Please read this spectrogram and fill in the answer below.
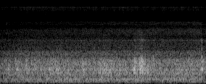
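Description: Steady background hum and hiss of the recording, with a faint short sound about one and a half seconds in.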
